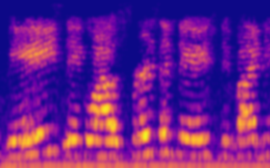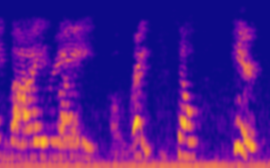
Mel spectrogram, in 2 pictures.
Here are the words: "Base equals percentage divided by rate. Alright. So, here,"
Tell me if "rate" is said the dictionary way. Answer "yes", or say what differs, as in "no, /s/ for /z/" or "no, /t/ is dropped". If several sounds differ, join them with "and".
no, /t/ is dropped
